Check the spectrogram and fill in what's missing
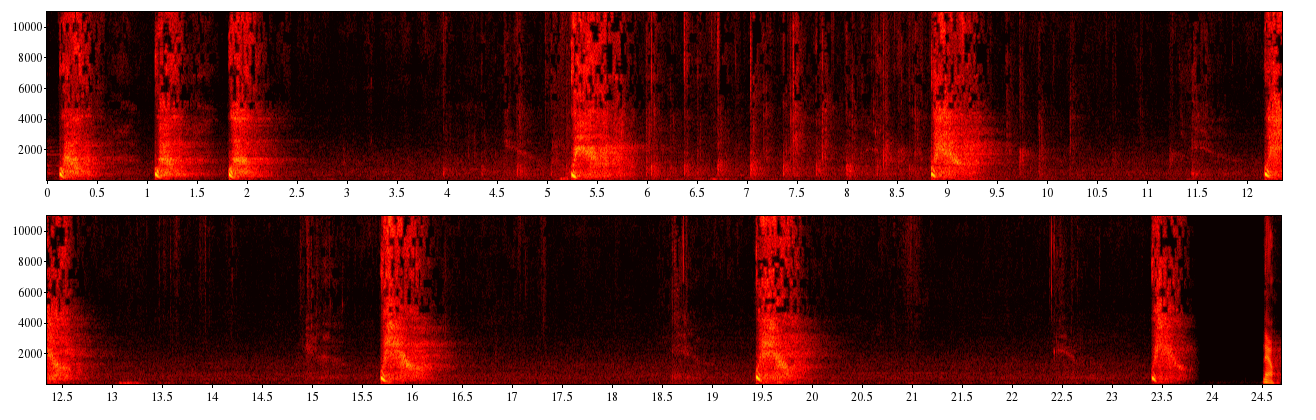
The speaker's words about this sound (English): And guys, meanwhile, there's a lot going on at Davos, including some truly weirdo shit. Check out this ritual where a woman coughed into people's faces.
